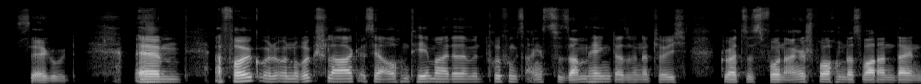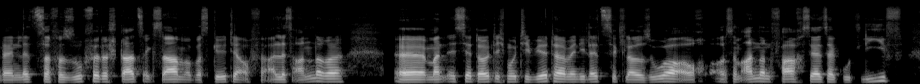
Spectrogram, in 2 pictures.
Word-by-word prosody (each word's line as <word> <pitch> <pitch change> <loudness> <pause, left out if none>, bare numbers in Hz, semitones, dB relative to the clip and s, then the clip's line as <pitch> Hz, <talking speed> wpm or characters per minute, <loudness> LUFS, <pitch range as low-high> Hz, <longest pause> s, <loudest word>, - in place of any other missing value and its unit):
Sehr 95 -1 -3
gut. 90 -1 -12 0.6
Ähm, 120 -1 +6 0.3
Erfolg 150 +5 +5
und 130 -2 -4
und 135 -1 -4
Rückschlag 135 -1 +1
ist 140 -1 -10
ja 130 - +1
auch 130 +1 -3
'n 140 - -12
Thema, 130 0 0
der 125 0 -1
mit 125 0 -12
Prüfungsangst 130 -4 -8
zusammenhängt. 130 +4 -2
Also 110 -1 -4
wenn 110 - -11
natürlich 115 0 -7 0.3
du 115 - -1
hattest 110 +2 0
es 120 - -7
vorhin 115 -1 0
angesprochen, 125 +1 -1
das 115 - -3
war 110 0 +5
dann 110 -1 -2
dein 105 -1 +1
dein 105 0 -1
letzter 120 +1 -1
Versuch 115 +4 -4
für 140 - +2
das 130 - 0
Staatsexamen, 115 0 +3
aber 110 0 -8
es - - -8
gilt 120 +1 -3
ja - - -1
auch - - -9
für - - -11
alles 115 0 -3
andere. 130 +3 +1 0.5
Äh, 115 0 +7
man 115 +1 0
ist 135 0 -5
ja 140 - +1
deutlich 130 0 +1
motivierter, 130 +1 +1
wenn 120 0 -2
die 120 - -4
letzte 125 0 -3
Klausur 115 +4 +1
auch - - -3
aus - - -9
'nem - - -7
anderen 130 +1 0
Fach 125 +1 +1
sehr 120 -1 +2
sehr 115 -1 -2
gut 115 - -14
lief, 150 +7 -9
125 Hz, 200 wpm, -24 LUFS, 115-130 Hz, 0.6 s, Äh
